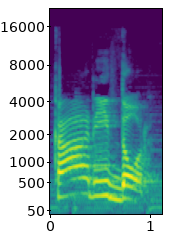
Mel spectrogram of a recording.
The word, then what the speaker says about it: коридор: We write коридор, but we pronounce коридор.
